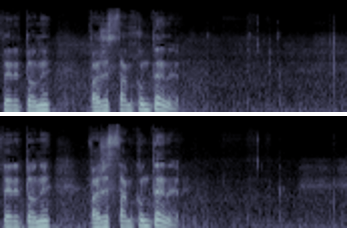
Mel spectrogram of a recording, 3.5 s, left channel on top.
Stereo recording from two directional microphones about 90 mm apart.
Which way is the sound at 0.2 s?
45° right (ahead or behind).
